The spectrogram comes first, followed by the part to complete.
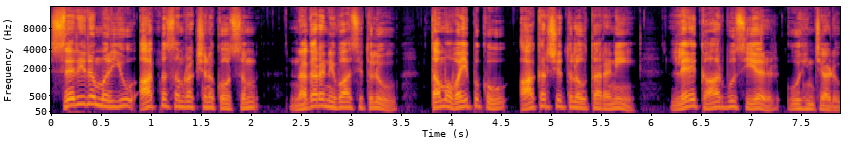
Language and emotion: Telugu, neutral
